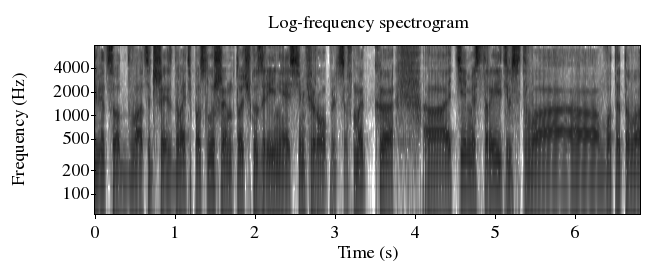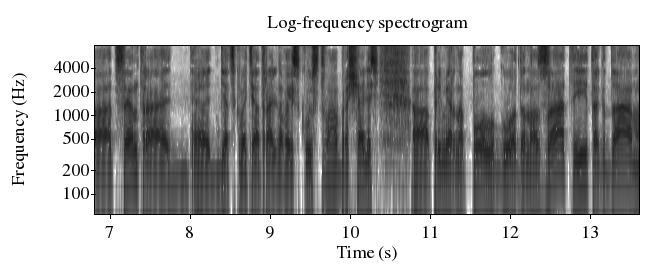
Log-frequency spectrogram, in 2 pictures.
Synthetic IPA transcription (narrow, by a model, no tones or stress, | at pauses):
ɪvʲɪt̪so̞t̪̚d̪vat̪sɨtʲʂɛsʲt̚ʲd̪ɐvajtʲɪ̥pɐslˠuʂəjɪmt̪o̞t͡ɕkʊzɾʲenʲɪjəsʲɪnʲfʲɪɾo̞pəlʲsəfmɨkətʲemʲɪst̪ɾɐitʲɪlʲst̪və | vo̞t̪ɛt̪əvət̪sɛnt̪ɾə | dʲe̞t̪skəvətʲɪɐt̪ɾʔalʲnəvəɪskust̪vəɐbɾɐɕːælʲɪsʲpɾʲɪmʲe̞rnəpo̞lˠɡo̞d̪ənɐzat̪it̪ɐɡd̪am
